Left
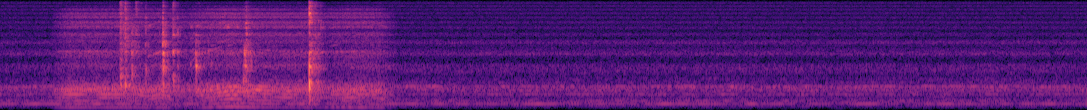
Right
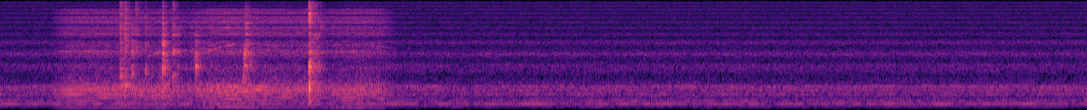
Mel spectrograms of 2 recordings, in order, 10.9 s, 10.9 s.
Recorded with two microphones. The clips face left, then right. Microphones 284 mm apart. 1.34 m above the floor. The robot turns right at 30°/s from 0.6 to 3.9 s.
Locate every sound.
1.2 s crushing: 45° right (ahead or behind), 3.5 m; by 2.6 s 85° right, 3.5 m
3.1 s tapping: 30° right (ahead or behind), 1.5 m; by 3.2 s 35° right (ahead or behind), 1.5 m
